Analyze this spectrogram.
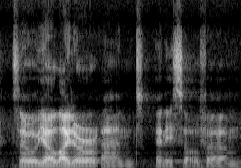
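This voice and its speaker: A man with a Scottish accent speaks with fairly even intonation. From northeast Scotland. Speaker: archaeology professor. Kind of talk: lecture Q&A. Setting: lecture hall with audience.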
